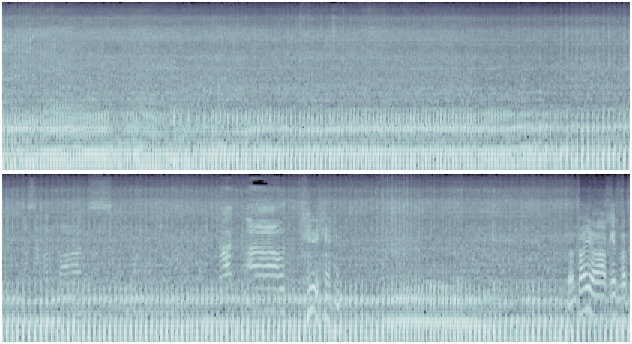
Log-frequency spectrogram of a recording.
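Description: A motorcycle engine runs steadily throughout with a low, continuous drone, and people talk over it in the second half.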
